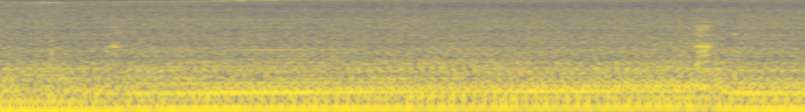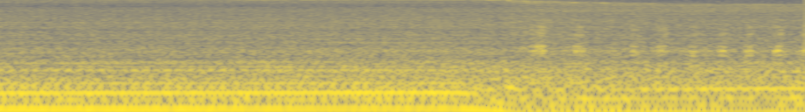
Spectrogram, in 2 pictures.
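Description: Tyres hum on the road.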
